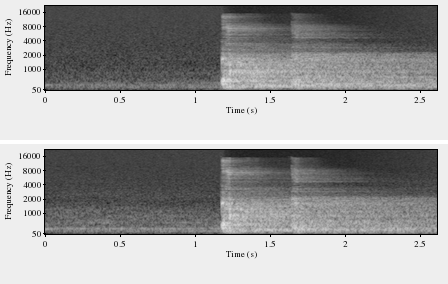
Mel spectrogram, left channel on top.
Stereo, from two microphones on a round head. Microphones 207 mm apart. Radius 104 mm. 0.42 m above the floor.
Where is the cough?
15° right (ahead or behind), 0.7 m.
